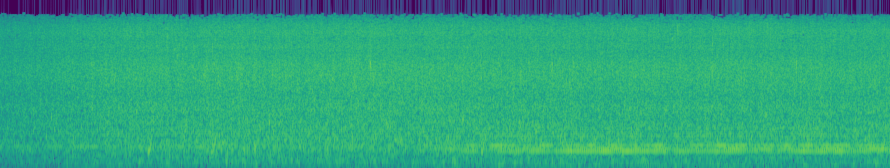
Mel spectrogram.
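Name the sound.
waterfall rushing water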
